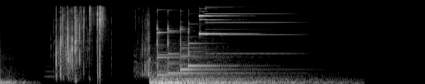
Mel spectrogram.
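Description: TV news channel's logo sting: a rush that fades out, a short swishing burst ending in a sharp crack about a second in, then a deep hit with a bright chime that rings and dies away over about two seconds.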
